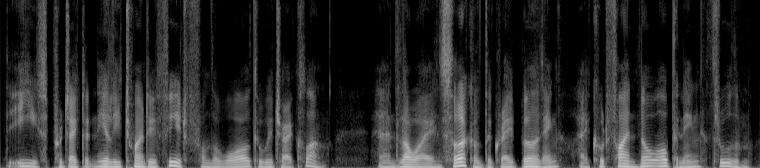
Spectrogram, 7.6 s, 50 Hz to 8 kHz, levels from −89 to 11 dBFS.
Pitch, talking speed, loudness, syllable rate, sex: 115 Hz, 215 wpm, -19 LUFS, 5.5 syllables/s, male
